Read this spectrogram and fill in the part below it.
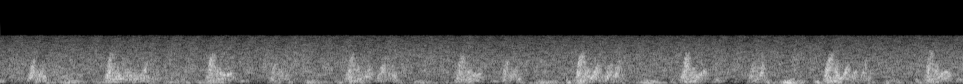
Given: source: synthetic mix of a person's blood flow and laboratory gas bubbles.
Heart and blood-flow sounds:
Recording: Doppler ultrasound of blood flow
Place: precordium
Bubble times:
4.69-4.78 s: bubbles
5.91-6.04 s: bubbles
From the record:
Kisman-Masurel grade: 121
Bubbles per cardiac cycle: 1 to 2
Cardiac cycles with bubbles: 10 to 50%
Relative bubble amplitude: barely perceptible (0.100 to 0.250)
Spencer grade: 2 (many but less than half of the cardiac periods contain bubble signals, singularly or in groups)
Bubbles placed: only in the low amplitude regions of the cardiac cycle

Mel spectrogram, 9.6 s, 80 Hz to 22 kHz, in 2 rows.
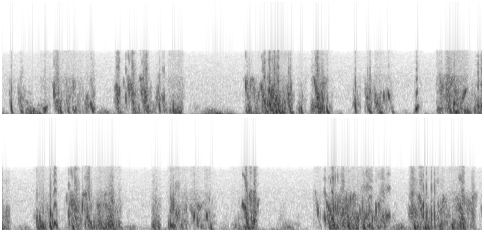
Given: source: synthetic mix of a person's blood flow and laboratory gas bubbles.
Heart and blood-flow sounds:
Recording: Doppler ultrasound of blood flow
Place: precordium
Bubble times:
0.06-0.24 s: bubbles
0.38-0.95 s: bubbles
1.11-1.83 s: bubbles
2.40-3.31 s: bubbles
3.50-3.96 s: bubbles
4.10-4.20 s: bubbles
4.33-4.89 s: bubbles
5.10-5.38 s: bubbles
5.42-6.01 s: bubbles
6.29-6.40 s: bubbles
6.43-6.94 s: bubbles
7.07-7.39 s: bubbles
7.90-8.70 s: bubbles
8.85-9.61 s: bubbles
From the record:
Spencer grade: 4 (maximum detectable bubble signal sounding continuously throughout systole and diastole of every cardiac period, and overriding the amplitude of the normal cardiac signals)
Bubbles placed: only in the low amplitude regions of the cardiac cycle

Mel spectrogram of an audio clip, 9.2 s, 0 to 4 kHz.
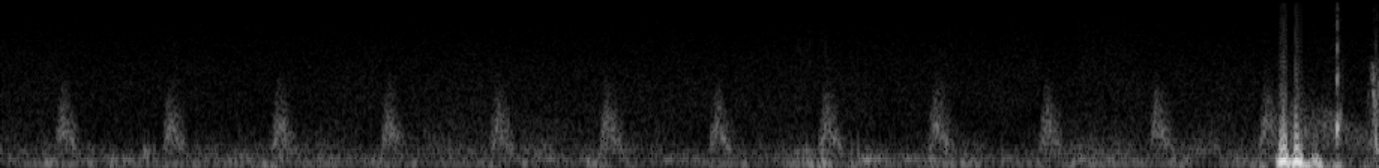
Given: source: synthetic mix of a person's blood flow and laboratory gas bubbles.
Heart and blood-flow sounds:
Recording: Doppler ultrasound of blood flow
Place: subclavian vein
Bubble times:
8.88-8.95 s: bubbles
9.11-9.20 s: bubbles
From the record:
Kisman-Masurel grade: 213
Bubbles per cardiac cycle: several, 3 to 8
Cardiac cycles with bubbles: 1 to 10%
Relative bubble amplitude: loud (0.450 to 0.775)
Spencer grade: 1 (occasional bubble signal discernible with the cardiac motion signal, with majority of cardiac periods free of bubbles)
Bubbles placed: anywhere in the cardiac cycle

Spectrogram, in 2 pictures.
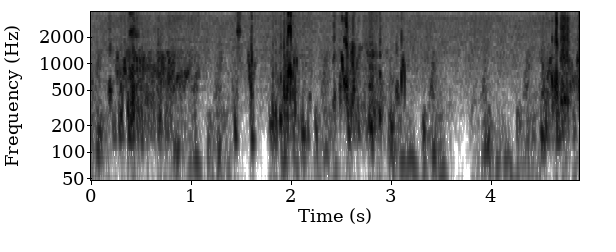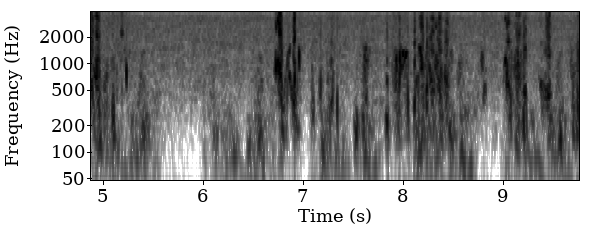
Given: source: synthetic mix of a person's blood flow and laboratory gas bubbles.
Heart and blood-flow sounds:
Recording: Doppler ultrasound of blood flow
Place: precordium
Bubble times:
0.00-0.03 s: bubbles
0.16-1.09 s: bubbles
1.40-1.52 s: bubbles
1.55-1.67 s: bubbles
1.76-2.21 s: bubbles
2.41-3.17 s: bubbles
4.46-5.27 s: bubbles
6.70-7.00 s: bubbles
7.07-7.38 s: bubbles
7.57-7.68 s: bubbles
7.80-8.53 s: bubbles
8.77-8.85 s: bubbles
8.99-9.54 s: bubbles
9.67-9.77 s: bubbles
From the record:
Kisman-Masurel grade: 333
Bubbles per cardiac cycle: rolling drumbeat, 9 or more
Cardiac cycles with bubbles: 50 to 99%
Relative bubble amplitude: loud (0.450 to 0.775)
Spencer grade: 3 (all of the cardiac periods contain showers or single bubble signals, but not dominating or overriding the cardiac motion signals)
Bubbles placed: only in the low amplitude regions of the cardiac cycle

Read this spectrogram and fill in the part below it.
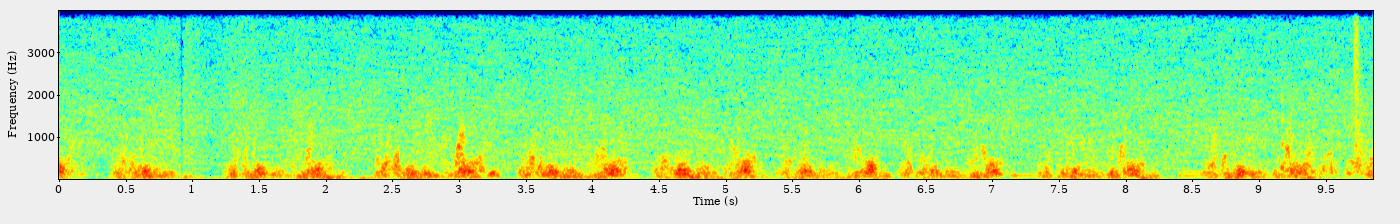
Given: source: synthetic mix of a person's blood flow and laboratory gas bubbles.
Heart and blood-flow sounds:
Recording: Doppler ultrasound of blood flow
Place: precordium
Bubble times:
9.14-9.21 s: bubbles
9.31-9.78 s: bubbles
From the record:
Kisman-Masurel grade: 211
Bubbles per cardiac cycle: several, 3 to 8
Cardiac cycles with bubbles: 1 to 10%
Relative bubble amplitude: barely perceptible (0.100 to 0.250)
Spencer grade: 1 (occasional bubble signal discernible with the cardiac motion signal, with majority of cardiac periods free of bubbles)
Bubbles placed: only in the low amplitude regions of the cardiac cycle

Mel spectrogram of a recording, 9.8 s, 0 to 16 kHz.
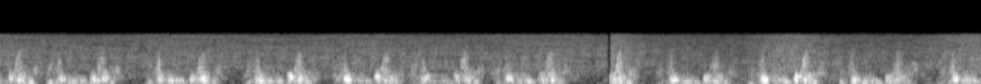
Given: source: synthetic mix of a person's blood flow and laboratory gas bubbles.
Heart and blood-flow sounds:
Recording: Doppler ultrasound of blood flow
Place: precordium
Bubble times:
no bubbles
From the record:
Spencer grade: 0 (complete lack of bubble signals)

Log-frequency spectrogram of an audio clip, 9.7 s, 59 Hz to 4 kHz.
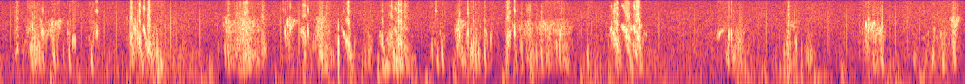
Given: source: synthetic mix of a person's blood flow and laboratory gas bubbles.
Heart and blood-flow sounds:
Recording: Doppler ultrasound of blood flow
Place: subclavian vein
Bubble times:
0.15-0.80 s: bubbles
0.89-1.01 s: bubbles
1.31-1.67 s: bubbles
2.17-2.68 s: bubbles
2.83-3.38 s: bubbles
3.42-3.56 s: bubbles
3.63-3.75 s: bubbles
3.79-4.14 s: bubbles
4.30-4.47 s: bubbles
4.54-4.96 s: bubbles
5.05-5.75 s: bubbles
5.85-5.93 s: bubbles
6.09-6.48 s: bubbles
7.17-7.47 s: bubbles
7.84-8.02 s: bubbles
8.06-8.17 s: bubbles
8.62-8.89 s: bubbles
9.03-9.63 s: bubbles
From the record:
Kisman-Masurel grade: 243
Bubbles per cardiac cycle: several, 3 to 8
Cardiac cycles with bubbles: 100%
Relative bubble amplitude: loud (0.450 to 0.775)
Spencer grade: 3 (all of the cardiac periods contain showers or single bubble signals, but not dominating or overriding the cardiac motion signals)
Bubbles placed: anywhere in the cardiac cycle

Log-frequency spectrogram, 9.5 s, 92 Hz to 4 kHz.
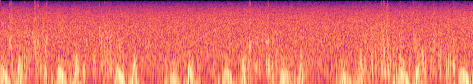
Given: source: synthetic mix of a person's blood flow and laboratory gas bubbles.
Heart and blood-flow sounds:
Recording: Doppler ultrasound of blood flow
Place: precordium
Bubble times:
0.00-0.05 s: bubbles
0.11-0.97 s: bubbles
1.58-1.77 s: bubbles
1.81-2.52 s: bubbles
4.85-5.76 s: bubbles
7.13-9.13 s: bubbles
From the record:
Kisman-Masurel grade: 332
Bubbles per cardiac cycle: rolling drumbeat, 9 or more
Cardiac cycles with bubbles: 50 to 99%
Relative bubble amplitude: moderate (0.250 to 0.450)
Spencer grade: 3 (all of the cardiac periods contain showers or single bubble signals, but not dominating or overriding the cardiac motion signals)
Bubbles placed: anywhere in the cardiac cycle

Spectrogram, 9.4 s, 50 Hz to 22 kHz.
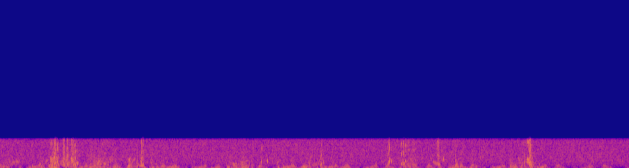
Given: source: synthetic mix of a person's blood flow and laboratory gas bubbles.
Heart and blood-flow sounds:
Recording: Doppler ultrasound of blood flow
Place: precordium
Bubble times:
0.00-0.33 s: bubbles
0.46-0.53 s: bubbles
0.60-1.20 s: bubbles
1.31-1.82 s: bubbles
1.89-2.42 s: bubbles
3.38-3.83 s: bubbles
3.88-4.06 s: bubbles
4.12-4.35 s: bubbles
4.62-4.89 s: bubbles
5.77-6.28 s: bubbles
6.41-6.95 s: bubbles
7.64-8.18 s: bubbles
From the record:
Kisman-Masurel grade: 232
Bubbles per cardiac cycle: several, 3 to 8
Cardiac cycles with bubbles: 50 to 99%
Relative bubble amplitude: moderate (0.250 to 0.450)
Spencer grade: 3 (all of the cardiac periods contain showers or single bubble signals, but not dominating or overriding the cardiac motion signals)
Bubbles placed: anywhere in the cardiac cycle

